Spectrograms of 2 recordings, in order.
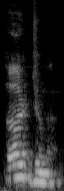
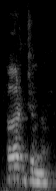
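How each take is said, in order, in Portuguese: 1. A tônica está na primeira sílaba. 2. A tônica está na primeira sílaba.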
